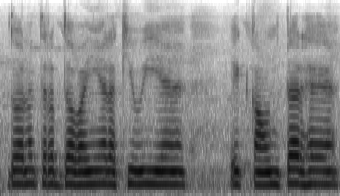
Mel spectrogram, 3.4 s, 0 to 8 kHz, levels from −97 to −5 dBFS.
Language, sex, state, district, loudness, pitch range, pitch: Hindi, female, Gujarat, Valsad, -15 LUFS, 195-205 Hz, 200 Hz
